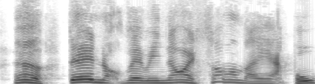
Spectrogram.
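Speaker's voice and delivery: mock high-pitched, whiny, taunting voice. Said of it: "But it was in that voice".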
